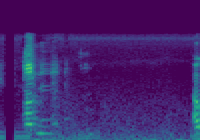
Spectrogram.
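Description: A short voice sound early on, then the faint steady hiss of a video-call audio line until speech starts again at the very end.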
